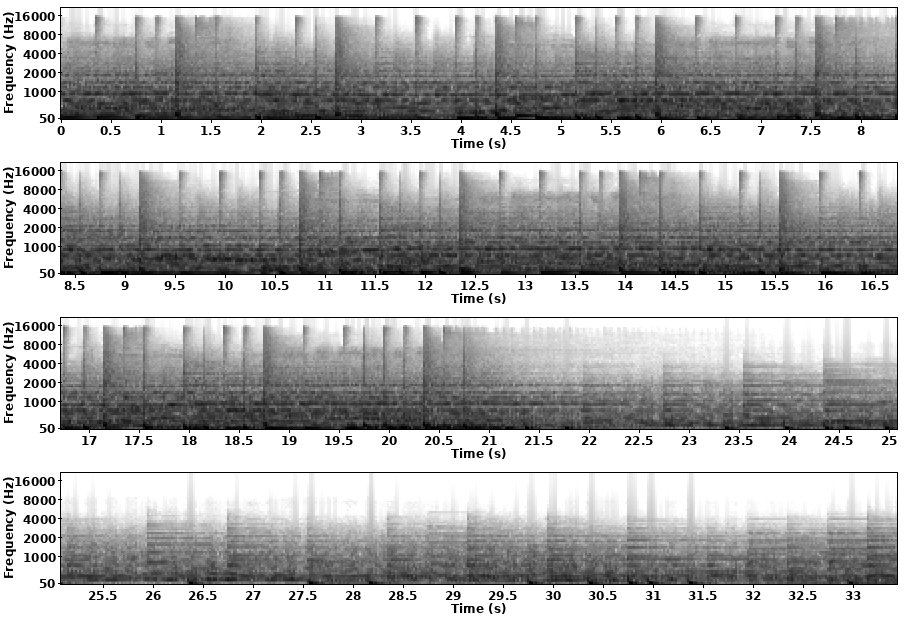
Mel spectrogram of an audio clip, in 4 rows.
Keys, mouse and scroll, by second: 0.2-2.3 typing, 3.4-15.9 typing, 18.2 typing, 19.5 Escape, 20.0-21.5 typing, 23.3-23.7 typing, 25.5 typing, 27.4 click, 28.4 typing, 31.1-33.4 typing.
